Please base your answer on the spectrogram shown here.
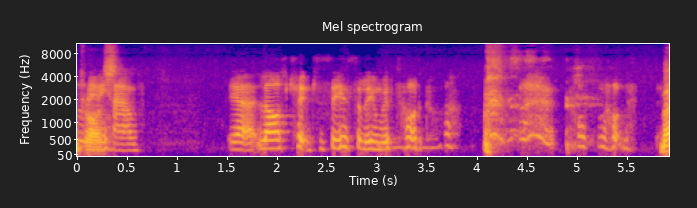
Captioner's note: laughs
